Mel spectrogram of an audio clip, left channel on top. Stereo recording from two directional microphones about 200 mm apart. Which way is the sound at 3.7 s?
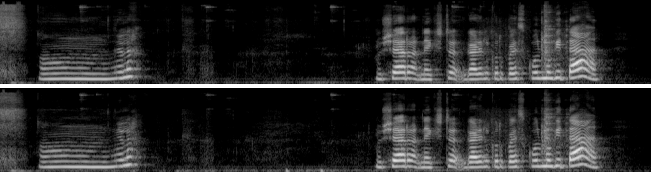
5° right (ahead or behind).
